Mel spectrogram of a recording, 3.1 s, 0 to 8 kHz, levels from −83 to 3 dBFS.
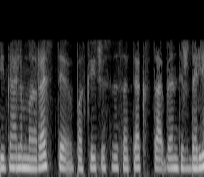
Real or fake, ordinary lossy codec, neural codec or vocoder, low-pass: fake; AAC, 16 kbps; codec, 16 kHz, 2 kbps, X-Codec, HuBERT features, trained on LibriSpeech; 7.2 kHz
